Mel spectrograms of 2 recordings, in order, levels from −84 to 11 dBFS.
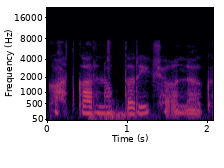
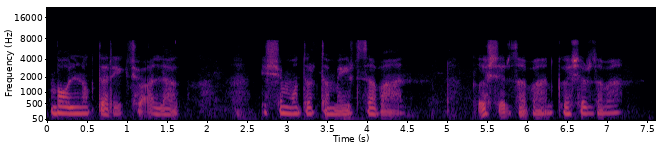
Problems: low volume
